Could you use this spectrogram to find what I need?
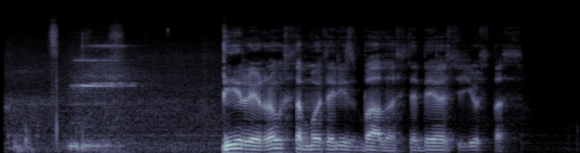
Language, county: Lithuanian, Utena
